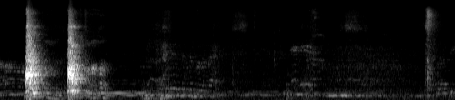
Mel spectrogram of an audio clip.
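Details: A pug barking at a Spiderman "enemy" lets out two abrupt, punchy barks about a second apart, then one later bark, over soft background music and murmured voices.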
